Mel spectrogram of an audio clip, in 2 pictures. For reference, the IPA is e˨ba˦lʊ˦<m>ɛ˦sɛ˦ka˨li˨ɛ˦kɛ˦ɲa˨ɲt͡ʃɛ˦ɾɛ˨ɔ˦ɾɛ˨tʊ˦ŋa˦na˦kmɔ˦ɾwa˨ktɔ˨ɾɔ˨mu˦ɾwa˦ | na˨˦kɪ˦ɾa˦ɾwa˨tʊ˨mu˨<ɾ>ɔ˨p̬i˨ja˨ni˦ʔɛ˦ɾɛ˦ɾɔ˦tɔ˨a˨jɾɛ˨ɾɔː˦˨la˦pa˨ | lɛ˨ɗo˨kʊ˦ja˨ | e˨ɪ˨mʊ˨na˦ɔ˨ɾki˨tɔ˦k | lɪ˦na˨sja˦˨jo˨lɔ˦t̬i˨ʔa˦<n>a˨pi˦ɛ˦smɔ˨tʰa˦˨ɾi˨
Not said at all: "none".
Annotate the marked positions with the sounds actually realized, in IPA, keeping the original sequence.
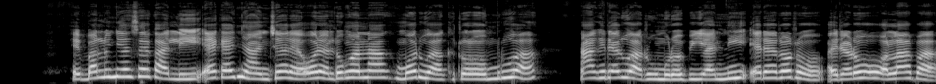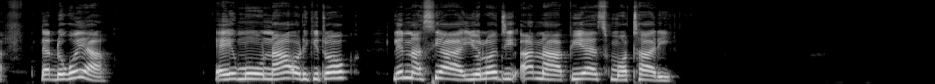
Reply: ɲ, ɾ, n

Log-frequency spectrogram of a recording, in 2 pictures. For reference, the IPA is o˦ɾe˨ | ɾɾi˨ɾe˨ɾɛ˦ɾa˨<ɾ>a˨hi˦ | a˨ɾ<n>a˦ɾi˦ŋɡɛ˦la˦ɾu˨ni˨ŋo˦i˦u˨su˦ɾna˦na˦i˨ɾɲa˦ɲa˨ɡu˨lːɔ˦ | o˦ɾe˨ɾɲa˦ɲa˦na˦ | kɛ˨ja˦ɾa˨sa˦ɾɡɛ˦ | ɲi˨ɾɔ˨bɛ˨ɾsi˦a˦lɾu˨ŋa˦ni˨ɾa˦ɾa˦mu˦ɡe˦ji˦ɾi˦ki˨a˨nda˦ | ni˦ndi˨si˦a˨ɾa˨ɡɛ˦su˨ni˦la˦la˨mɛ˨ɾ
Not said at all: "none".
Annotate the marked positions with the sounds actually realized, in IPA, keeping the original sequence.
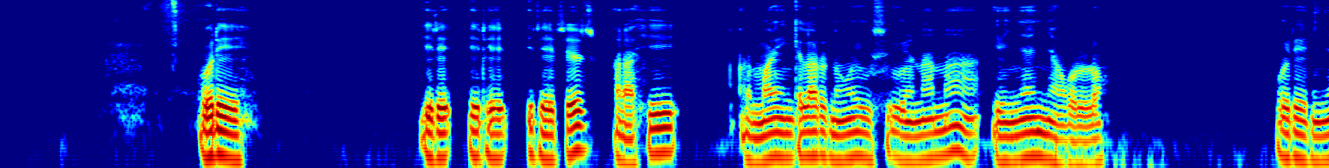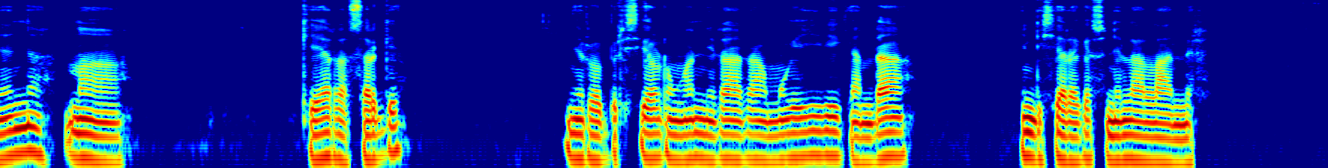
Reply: ɾ, m

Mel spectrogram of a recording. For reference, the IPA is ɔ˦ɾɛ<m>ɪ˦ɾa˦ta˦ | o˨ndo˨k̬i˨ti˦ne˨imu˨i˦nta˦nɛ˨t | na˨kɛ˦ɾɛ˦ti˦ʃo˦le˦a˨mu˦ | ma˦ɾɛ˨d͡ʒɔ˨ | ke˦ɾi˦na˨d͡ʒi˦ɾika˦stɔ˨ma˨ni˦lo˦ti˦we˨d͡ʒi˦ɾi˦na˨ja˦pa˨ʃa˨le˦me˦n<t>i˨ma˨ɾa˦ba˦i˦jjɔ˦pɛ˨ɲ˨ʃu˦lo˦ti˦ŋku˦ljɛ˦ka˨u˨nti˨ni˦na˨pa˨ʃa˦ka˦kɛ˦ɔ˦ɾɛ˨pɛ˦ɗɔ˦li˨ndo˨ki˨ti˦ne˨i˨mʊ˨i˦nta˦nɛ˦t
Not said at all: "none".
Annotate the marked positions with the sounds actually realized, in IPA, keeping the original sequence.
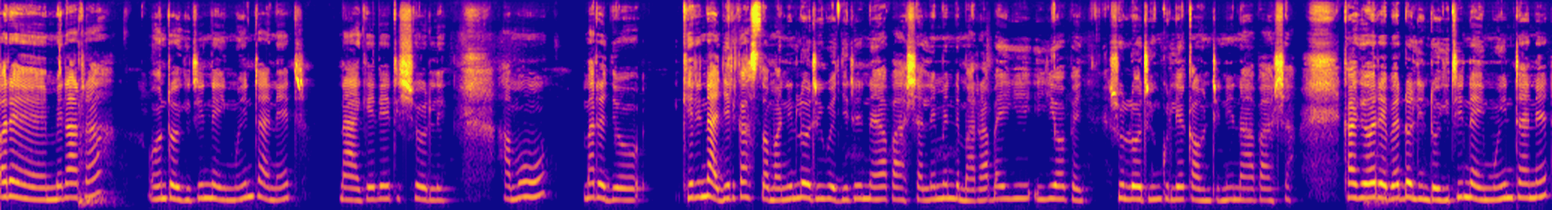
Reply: m, d

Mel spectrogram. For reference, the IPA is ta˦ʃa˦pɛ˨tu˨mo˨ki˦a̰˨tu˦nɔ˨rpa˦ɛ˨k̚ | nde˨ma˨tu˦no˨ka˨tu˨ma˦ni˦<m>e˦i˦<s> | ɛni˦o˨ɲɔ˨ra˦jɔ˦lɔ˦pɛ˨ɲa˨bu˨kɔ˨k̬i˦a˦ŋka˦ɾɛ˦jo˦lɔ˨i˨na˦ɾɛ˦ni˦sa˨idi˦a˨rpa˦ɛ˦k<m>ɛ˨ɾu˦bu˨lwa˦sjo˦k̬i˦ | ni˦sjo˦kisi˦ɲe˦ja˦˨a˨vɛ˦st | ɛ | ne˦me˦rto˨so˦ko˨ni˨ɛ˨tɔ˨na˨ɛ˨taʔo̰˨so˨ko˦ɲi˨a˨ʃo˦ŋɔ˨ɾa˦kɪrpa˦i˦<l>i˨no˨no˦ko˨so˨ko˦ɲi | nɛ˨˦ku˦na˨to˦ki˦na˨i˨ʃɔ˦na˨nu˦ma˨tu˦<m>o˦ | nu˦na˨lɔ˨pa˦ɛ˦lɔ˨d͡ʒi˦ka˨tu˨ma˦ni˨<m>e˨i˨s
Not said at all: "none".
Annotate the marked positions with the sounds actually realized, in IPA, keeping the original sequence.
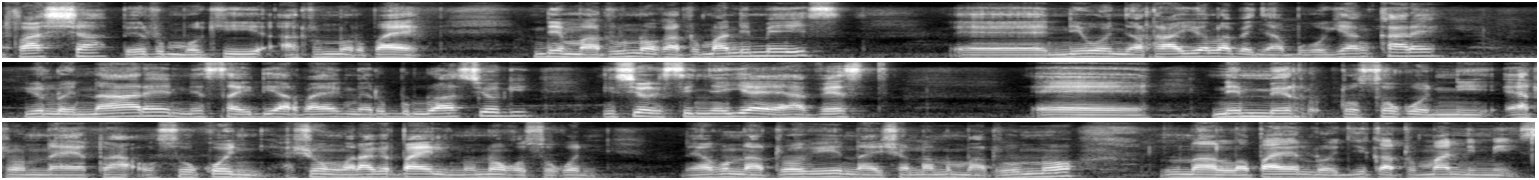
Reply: m, s, m, l, n, m

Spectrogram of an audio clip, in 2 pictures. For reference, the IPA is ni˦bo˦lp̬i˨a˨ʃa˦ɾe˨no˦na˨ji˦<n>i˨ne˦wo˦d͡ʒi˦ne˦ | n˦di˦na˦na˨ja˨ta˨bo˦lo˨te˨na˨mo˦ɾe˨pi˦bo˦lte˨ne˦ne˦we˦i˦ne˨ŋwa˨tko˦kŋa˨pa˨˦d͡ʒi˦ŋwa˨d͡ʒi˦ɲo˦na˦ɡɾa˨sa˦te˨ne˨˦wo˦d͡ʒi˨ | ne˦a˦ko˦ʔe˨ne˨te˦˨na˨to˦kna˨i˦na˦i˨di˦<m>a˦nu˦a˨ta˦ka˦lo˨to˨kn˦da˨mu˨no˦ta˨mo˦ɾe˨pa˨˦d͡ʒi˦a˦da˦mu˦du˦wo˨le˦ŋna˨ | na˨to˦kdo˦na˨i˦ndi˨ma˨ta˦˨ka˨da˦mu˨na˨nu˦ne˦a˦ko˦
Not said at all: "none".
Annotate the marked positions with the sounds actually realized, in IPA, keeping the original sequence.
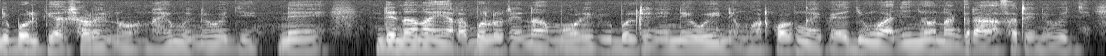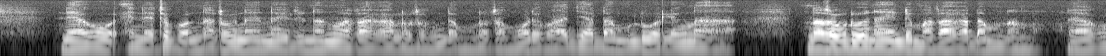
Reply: m, n

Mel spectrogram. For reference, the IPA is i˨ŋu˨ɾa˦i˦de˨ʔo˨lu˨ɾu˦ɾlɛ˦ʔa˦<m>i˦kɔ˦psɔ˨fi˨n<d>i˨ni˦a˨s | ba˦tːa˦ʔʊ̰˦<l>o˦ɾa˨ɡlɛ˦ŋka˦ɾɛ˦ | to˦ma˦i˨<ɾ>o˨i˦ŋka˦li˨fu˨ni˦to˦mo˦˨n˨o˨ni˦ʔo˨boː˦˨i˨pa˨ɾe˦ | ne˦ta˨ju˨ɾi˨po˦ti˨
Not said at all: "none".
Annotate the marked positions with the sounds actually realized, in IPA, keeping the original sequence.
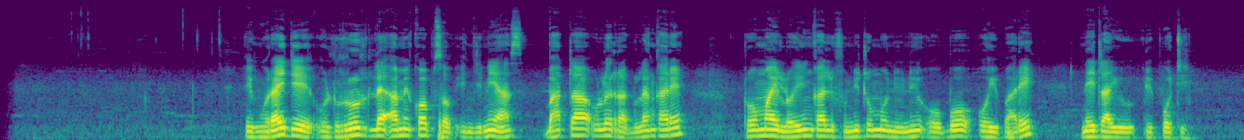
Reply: m, d͡ʒ, l, l

